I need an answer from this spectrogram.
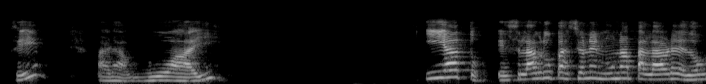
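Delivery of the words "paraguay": slow, low "Paraguay" with a long guay; drawn-out triphthong. Shown as a demonstration. Teacher repeating a triphthong example, slow drawn-out guay. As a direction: stretch "Paraguay", gliding through guay as one syllable.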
